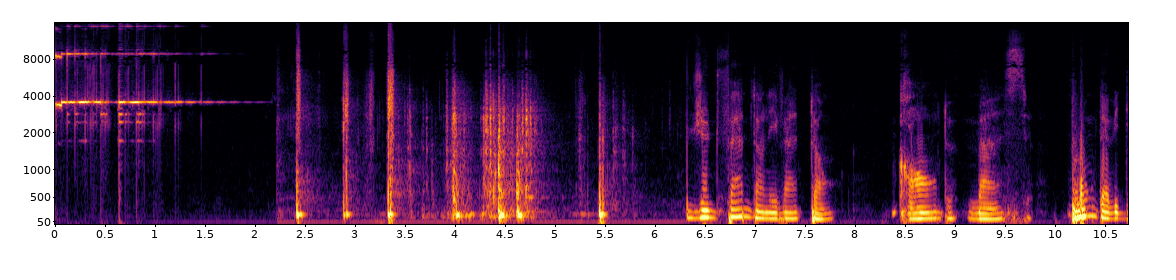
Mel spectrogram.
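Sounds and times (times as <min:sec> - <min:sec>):
doorbell ringing: 0:00.0 - 0:02.2
thumps and clunks: 0:02.2 - 0:05.9
speech: 0:06.4 - 0:07.8, 0:08.4 - 0:10.7.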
